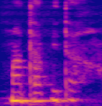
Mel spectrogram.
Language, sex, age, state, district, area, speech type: Maithili, female, 30-45, Bihar, Samastipur, rural, spontaneous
